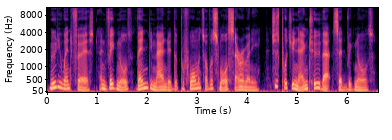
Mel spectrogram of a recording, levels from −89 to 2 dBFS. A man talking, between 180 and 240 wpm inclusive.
Yes: male; average, 190 wpm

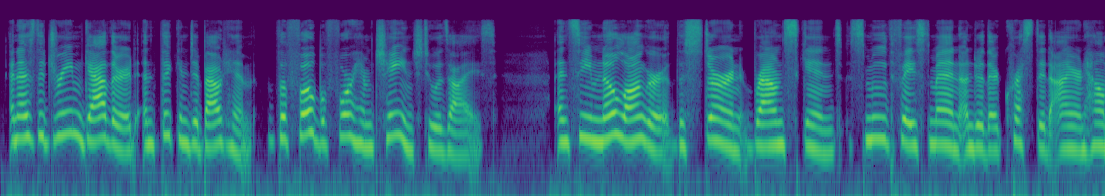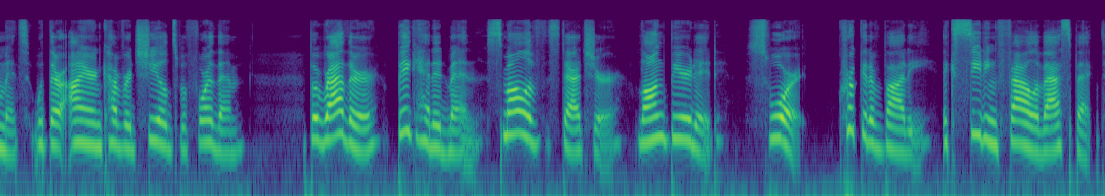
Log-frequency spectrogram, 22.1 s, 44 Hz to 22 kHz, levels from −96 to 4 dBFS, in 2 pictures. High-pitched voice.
Yes: high, 230 Hz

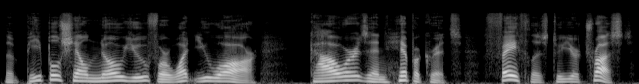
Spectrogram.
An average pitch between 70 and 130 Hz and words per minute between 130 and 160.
No: medium, 140 Hz; average, 140 wpm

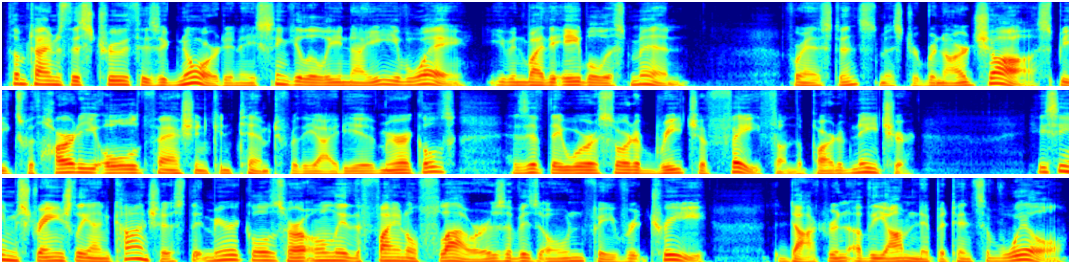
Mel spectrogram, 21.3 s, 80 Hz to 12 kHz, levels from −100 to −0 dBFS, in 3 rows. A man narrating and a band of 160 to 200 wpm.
Yes: male; average, 190 wpm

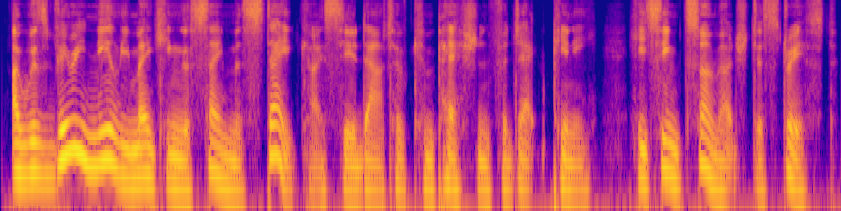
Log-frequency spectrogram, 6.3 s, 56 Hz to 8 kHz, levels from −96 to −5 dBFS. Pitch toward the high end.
No: low, 115 Hz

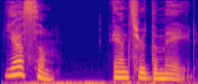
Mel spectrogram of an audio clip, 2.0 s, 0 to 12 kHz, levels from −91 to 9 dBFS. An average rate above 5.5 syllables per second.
Yes: 5.9 syllables/s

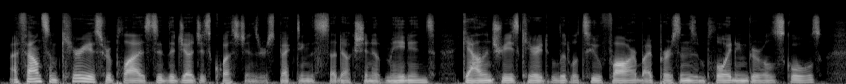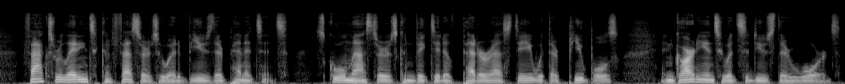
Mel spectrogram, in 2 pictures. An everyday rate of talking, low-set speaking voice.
Yes: average, 175 wpm; very low, 90 Hz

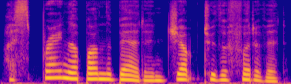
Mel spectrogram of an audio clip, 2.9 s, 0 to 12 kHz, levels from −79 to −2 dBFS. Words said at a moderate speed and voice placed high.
No: fast, 270 wpm; high, 195 Hz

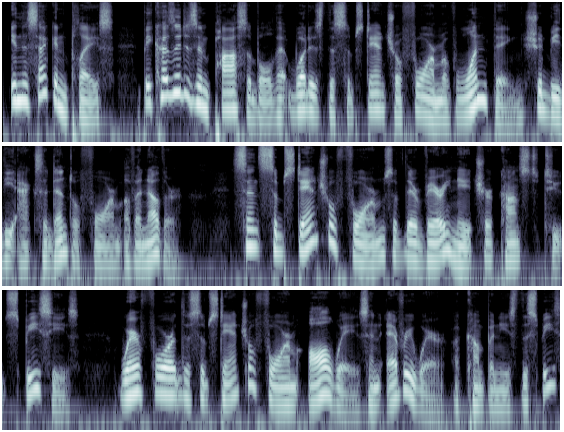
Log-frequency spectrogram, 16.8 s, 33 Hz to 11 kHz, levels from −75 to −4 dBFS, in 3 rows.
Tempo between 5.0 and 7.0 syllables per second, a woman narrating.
No: 5.4 syllables/s; male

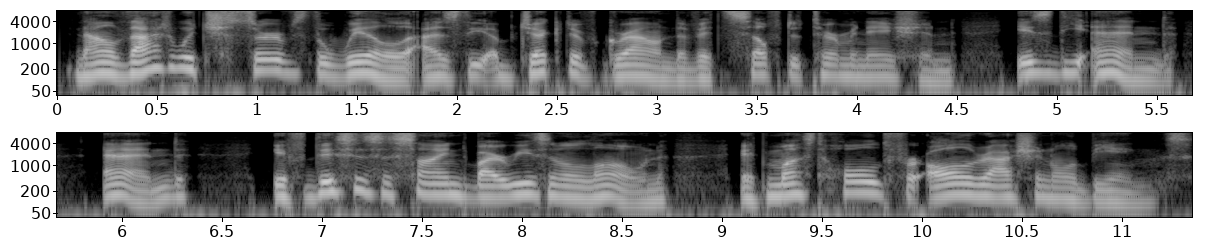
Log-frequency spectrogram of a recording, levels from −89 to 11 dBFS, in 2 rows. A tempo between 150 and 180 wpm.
Yes: average, 170 wpm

